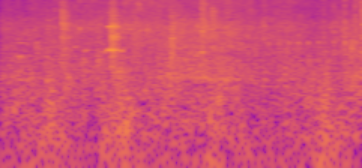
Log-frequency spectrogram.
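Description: Steady noise of a harbour ferry under way, with wind on the microphone.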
